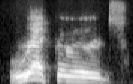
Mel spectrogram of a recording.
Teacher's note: So it is re with the shorty here. We're going to stress the first syllable, and we're going to do a schwa R here with the noun form.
